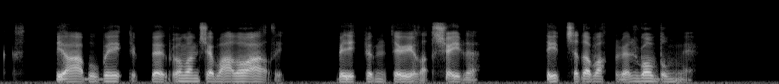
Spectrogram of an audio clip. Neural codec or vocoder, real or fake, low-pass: autoencoder, 22.05 kHz, a latent of 192 numbers a frame, VITS, trained on many speakers; fake; 7.2 kHz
